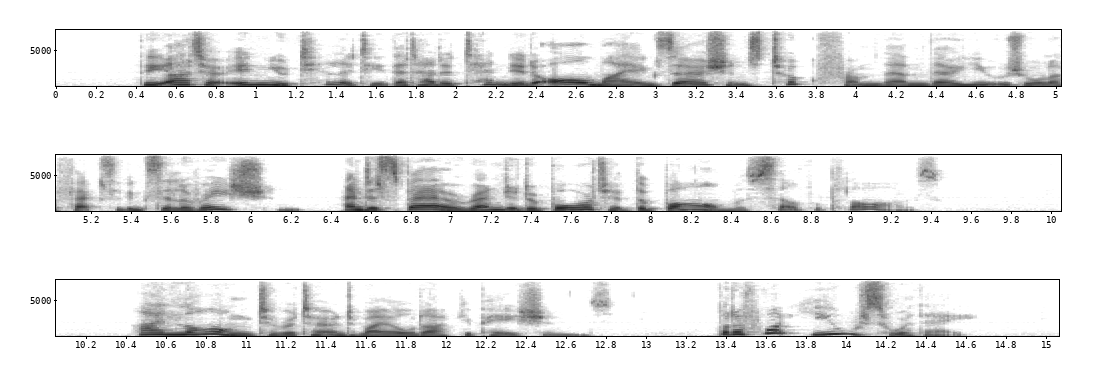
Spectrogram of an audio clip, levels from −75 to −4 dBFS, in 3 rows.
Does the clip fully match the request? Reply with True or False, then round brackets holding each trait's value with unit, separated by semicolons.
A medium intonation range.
False (7.2 semitones)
